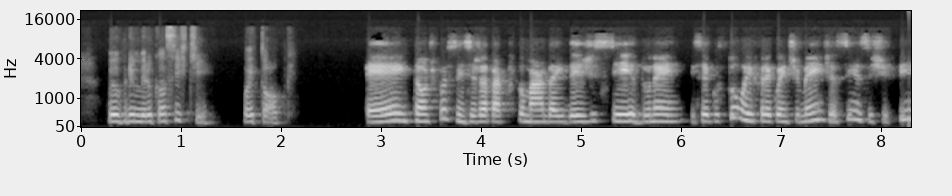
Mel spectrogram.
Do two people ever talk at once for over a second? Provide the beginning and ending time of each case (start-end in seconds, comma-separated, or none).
none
